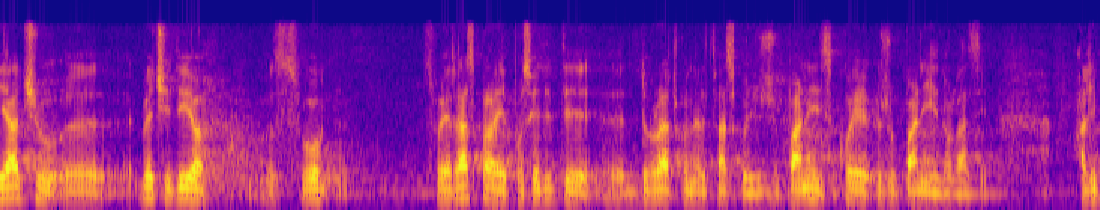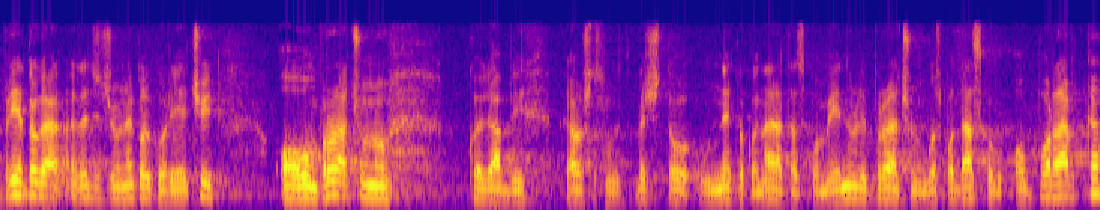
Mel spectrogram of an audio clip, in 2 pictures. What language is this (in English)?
Croatian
